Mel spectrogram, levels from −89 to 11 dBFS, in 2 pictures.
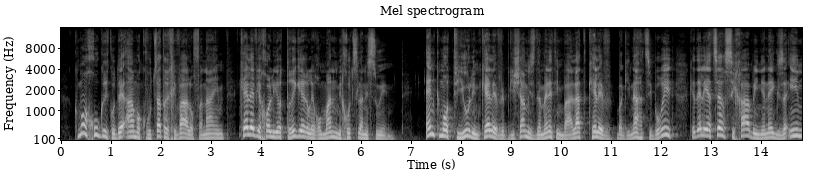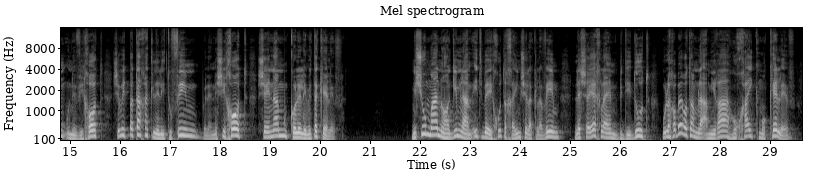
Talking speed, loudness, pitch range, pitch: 120 wpm, -21 LUFS, 125-185 Hz, 150 Hz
